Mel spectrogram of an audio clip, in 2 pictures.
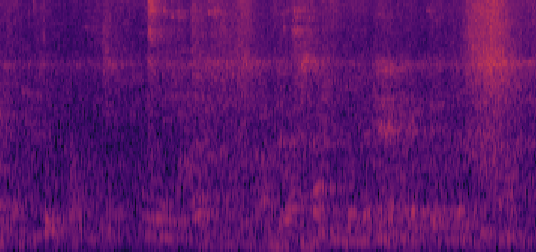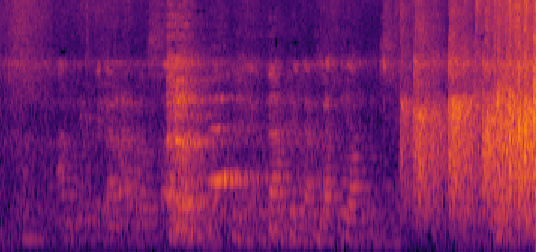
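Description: A woman speaks softly through a microphone.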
